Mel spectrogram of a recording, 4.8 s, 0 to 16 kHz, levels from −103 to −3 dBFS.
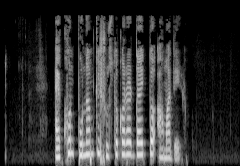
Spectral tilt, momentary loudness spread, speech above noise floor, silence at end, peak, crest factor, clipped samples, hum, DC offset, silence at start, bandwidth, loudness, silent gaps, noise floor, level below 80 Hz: -5.5 dB/octave; 6 LU; 57 dB; 1.25 s; 0 dBFS; 22 dB; under 0.1%; none; under 0.1%; 1.1 s; 11.5 kHz; -20 LUFS; none; -77 dBFS; -56 dBFS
